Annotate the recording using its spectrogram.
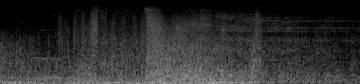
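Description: A fiery magical blast roars.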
